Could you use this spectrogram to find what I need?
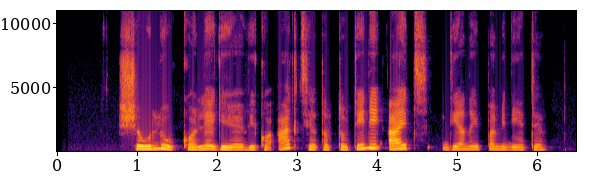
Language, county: Lithuanian, Kaunas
